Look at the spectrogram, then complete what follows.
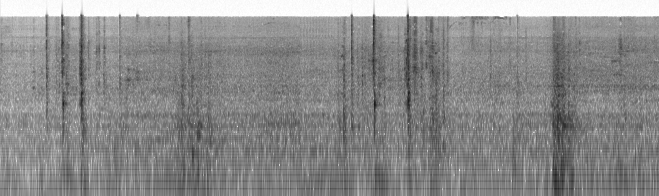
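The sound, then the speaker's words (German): A small winter-service vehicle drives along during heavy snowfall with a steady engine rumble, broken by several sharp mechanical clanks and knocks. No one speaks. “Das ist früher alles mit Unimog gemacht worden. Also deutlich größeres Auto.”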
